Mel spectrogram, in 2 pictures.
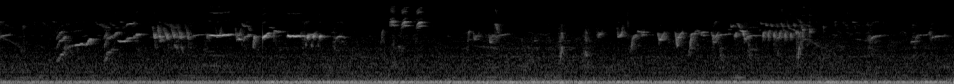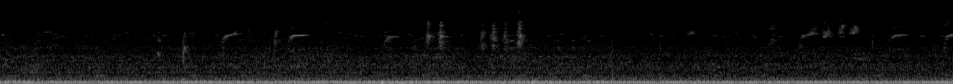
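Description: Small aviary birds chirping: many short, high calls, busiest in the first eight seconds and sparser after, over a steady low hum.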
